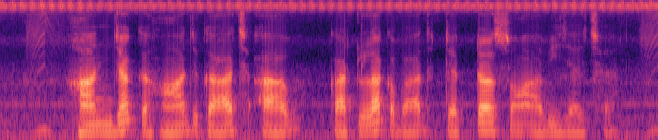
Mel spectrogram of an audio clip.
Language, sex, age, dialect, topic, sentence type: Maithili, male, 25-30, Bajjika, agriculture, statement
